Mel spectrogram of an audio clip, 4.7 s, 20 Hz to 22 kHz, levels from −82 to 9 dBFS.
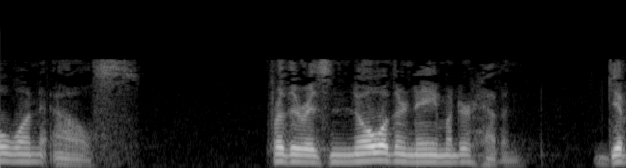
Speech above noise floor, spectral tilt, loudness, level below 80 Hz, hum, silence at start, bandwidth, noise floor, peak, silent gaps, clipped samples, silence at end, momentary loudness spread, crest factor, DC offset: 48 dB; -7.5 dB/octave; -22 LUFS; -62 dBFS; none; 0 s; 6.2 kHz; -70 dBFS; -4 dBFS; none; under 0.1%; 0 s; 23 LU; 20 dB; under 0.1%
